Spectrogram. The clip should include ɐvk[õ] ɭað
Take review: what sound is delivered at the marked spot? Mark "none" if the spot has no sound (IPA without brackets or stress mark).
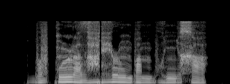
ũ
